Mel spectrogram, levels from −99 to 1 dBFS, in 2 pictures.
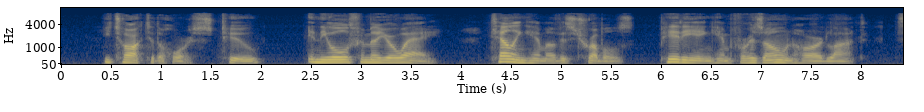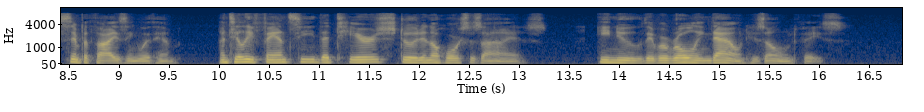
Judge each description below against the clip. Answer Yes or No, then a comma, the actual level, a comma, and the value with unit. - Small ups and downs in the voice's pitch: No, average, 4.5 semitones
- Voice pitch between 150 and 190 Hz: No, low, 120 Hz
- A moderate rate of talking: Yes, average, 160 wpm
